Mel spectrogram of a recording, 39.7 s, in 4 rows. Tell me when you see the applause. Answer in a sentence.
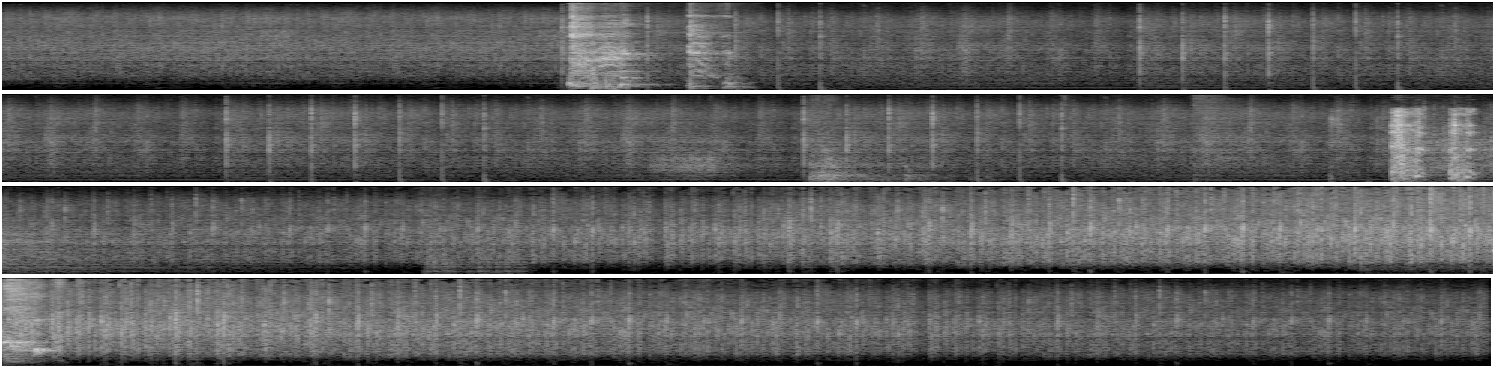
You can hear the applause from 0.0 to 39.7 s.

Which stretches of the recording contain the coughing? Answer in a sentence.
You can hear the coughing from 3.8 to 5.0 s, from 18.8 to 19.8 s and from 28.9 to 30.2 s.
